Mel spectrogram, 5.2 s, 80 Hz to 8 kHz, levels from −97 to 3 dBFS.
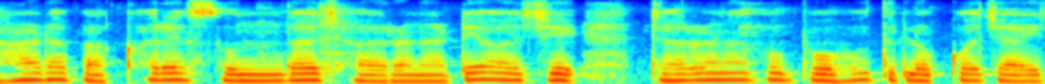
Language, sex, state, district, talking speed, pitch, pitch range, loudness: Odia, female, Odisha, Khordha, 140 wpm, 175 Hz, 165-185 Hz, -17 LUFS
